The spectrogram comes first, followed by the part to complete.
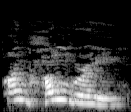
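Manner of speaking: loud, slow hungry dragon roar. A narrator's reading. Dragon on the steeple to the town, roar. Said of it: "it roared".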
